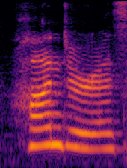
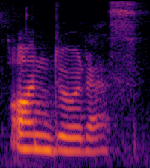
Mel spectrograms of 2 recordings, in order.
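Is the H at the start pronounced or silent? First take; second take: pronounced; silent. First: The opening H sound is pronounced. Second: The opening H sound is silent. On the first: "in English" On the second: "H is silent, so you don't pronounce that. ... in Spanish"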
